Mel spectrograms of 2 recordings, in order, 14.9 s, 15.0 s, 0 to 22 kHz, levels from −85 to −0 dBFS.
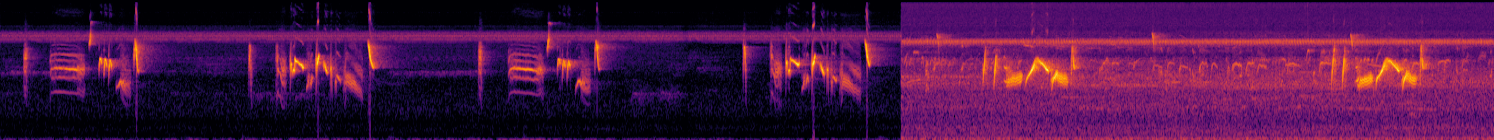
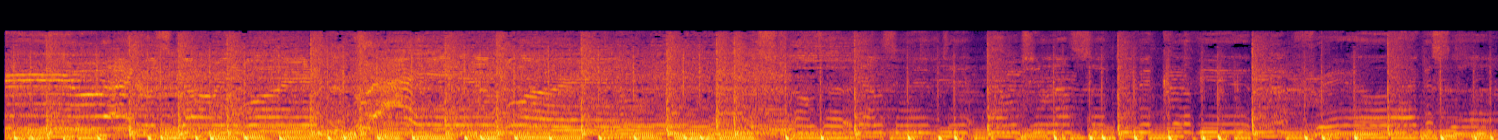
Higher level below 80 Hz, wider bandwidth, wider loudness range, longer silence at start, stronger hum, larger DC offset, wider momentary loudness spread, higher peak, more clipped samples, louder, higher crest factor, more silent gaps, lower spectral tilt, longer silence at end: second, -52 dBFS vs -18 dBFS; first, over 20 kHz vs 9.2 kHz; first, 8 LU vs 4 LU; first, 0.25 s vs 0.05 s; neither; neither; first, 20 LU vs 6 LU; about the same, 0 dBFS vs 0 dBFS; neither; about the same, -14 LUFS vs -14 LUFS; first, 18 dB vs 12 dB; neither; second, 4 dB/octave vs -5 dB/octave; about the same, 0 s vs 0 s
